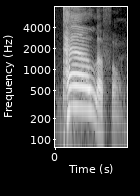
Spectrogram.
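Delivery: slow, clear Telephone; slow model word. Shown as a demonstration. Teacher to class, slow model word. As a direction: draw it out for learners.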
